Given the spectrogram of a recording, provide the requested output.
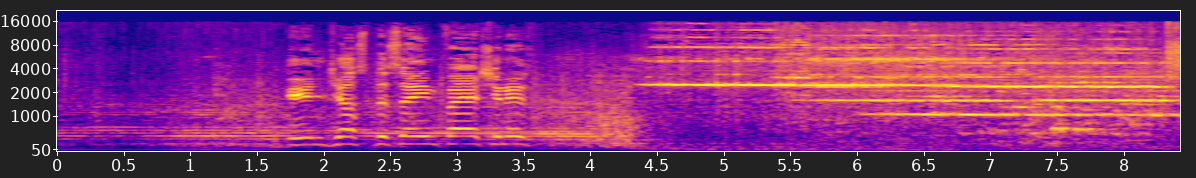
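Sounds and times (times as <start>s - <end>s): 
low rumble of rail noise: 0.0s - 8.4s
speech: 1.7s - 3.7s
train wheels squealing pulling into station: 2.0s - 8.4s.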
